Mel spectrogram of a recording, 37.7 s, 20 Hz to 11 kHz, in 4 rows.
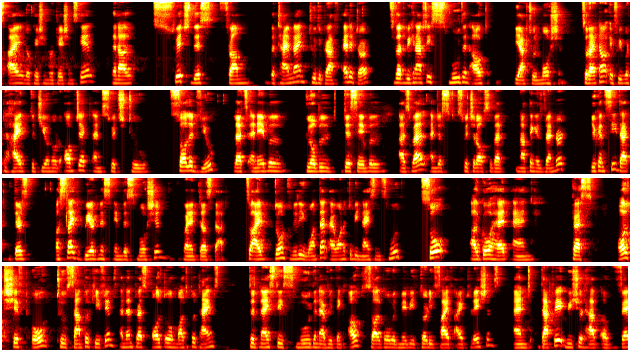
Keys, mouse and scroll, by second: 0.2 i, 3.0-4.3 drag, 5.6 click, 7.4-8.6 drag, 9.4 click, 11.5 click, 12.8-14.5 drag, 15.9 click, 17.8 space, 19.0-21.9 typing, 19.6 click, 21.0-21.4 drag, 22.4-22.9 drag, 23.0 space, 24.1 space, 26.0 drag, 26.4-26.9 scroll down 3, 26.9 middle click, 27.2 ctrl+middle click, 28.5 alt+shift+o, 30.2 alt+o, 30.3 alt+o, 30.5 alt+o, 30.7 alt+o, 30.9 alt+o, 31.0 alt+o, 31.1 alt+o, 31.4 alt+o, 31.6 alt+o, 31.7 alt+o, 31.9 alt+o, 32.1 alt+o, 32.3 alt+o, 32.5 alt+o, 32.7 alt+o, 32.9 alt+o, 33.0 alt+o, 33.3 alt+o, 33.5 alt+o, 33.6 alt+o, 33.7 alt+o, 33.9 alt+o, 34.0 alt+o, 34.2 alt+o, 34.3 alt+o, 34.4 alt+o, 34.5 alt+o, 34.9 alt+o, 35.3 alt+o, 35.5 alt+o, 37.0-37.6 drag.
